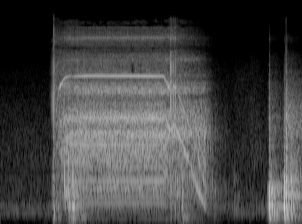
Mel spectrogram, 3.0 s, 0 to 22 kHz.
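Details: New starter for a 2005 Yamaha R1, tested on the bench with no load from a jump pack, gives a clean steady high whine for about 1.5 seconds, then a smooth spin-down with no grinding, unlike the labored old one that caused hard starting.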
